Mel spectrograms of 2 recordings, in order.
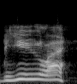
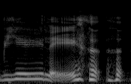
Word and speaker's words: Beulah: It's Costas going, Beulah! Beulah. Really? It's like, no, Costas, it's pronounced Bewley.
